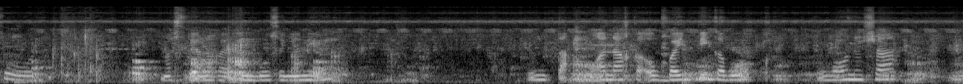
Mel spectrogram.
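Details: Sows in heat, some nearing 200 kilos, during an artificial insemination session: bursts of harmonic, wavering squeals and short grunts come in two clusters, separated by a quieter stretch, with human talking mixed in.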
